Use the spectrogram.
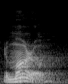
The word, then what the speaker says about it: tomorrow: For example, the word tomorrow, you hear native speakers say tomorrow, where the first syllable is reduced to a barely perceptible D plus schwa syllable, tomorrow.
